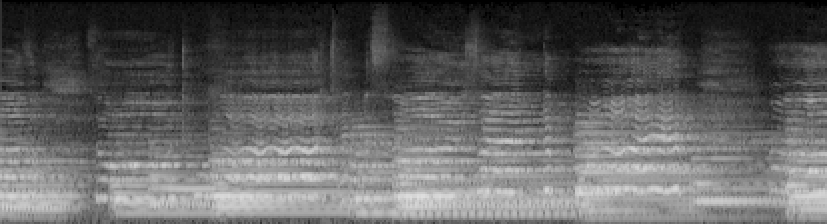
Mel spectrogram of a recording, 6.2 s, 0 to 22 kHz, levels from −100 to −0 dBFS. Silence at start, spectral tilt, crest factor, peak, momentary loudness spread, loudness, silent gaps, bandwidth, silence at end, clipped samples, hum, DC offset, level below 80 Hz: 0 s; -6.5 dB/octave; 14 dB; -6 dBFS; 8 LU; -21 LUFS; none; 11 kHz; 0 s; under 0.1%; none; under 0.1%; -60 dBFS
